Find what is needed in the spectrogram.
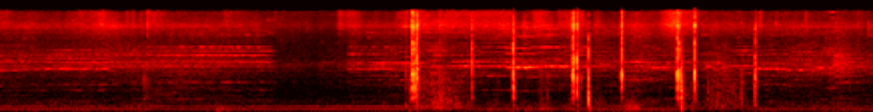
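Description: Automatic car wash heard from inside the car: a steady low machinery hum. About halfway through comes an irregular run of sharp slaps as the hanging cloth strips hit the car.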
